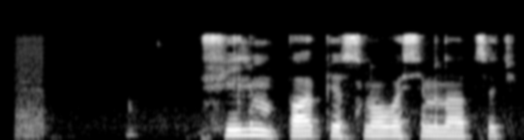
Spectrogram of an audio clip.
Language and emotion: Russian, neutral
